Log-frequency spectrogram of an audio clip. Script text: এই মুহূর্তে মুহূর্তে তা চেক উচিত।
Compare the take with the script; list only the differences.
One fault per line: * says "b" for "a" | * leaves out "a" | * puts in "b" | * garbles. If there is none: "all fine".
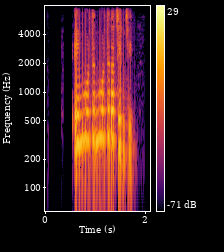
all fine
